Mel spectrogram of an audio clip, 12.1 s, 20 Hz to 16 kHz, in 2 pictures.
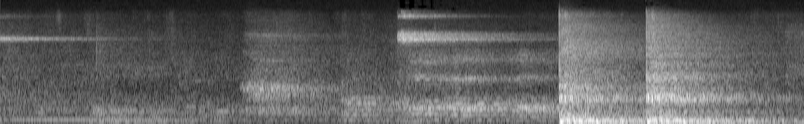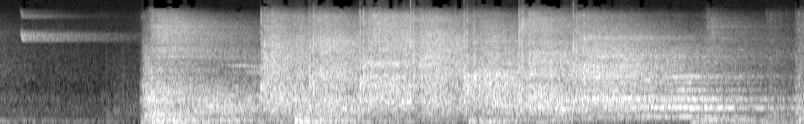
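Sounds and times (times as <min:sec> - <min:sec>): brief high squeak: 0:00.0 - 0:00.8, 0:06.2 - 0:06.8
loud dense noise near microphone: 0:00.0 - 0:12.0
basketball bouncing on gym floor: 0:04.2 - 0:05.8, 0:07.1 - 0:08.9, 0:09.5 - 0:10.2, 0:11.1 - 0:12.0.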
